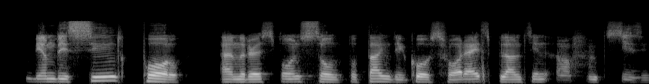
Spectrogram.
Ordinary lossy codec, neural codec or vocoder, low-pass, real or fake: none; codec, 16 kHz, 0.5 kbps, X-Codec, HuBERT features, trained on balanced general audio; none; fake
